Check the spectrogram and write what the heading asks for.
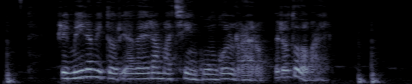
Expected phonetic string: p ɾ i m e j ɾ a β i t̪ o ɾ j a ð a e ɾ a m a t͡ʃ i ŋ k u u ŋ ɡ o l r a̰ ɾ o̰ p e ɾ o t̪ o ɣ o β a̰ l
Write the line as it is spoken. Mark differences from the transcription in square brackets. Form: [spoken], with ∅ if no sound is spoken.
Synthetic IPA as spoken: p ɾ i m e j ɾ a β i t̪ o ɾ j a ð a e ɾ a m a t͡ʃ i ŋ k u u ŋ ɡ o l r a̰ ɾ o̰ p e ɾ o t̪ o [ð] o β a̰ l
